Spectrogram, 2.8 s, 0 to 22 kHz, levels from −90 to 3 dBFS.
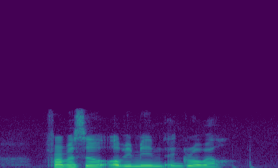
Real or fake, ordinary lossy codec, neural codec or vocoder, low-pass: real; none; none; none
